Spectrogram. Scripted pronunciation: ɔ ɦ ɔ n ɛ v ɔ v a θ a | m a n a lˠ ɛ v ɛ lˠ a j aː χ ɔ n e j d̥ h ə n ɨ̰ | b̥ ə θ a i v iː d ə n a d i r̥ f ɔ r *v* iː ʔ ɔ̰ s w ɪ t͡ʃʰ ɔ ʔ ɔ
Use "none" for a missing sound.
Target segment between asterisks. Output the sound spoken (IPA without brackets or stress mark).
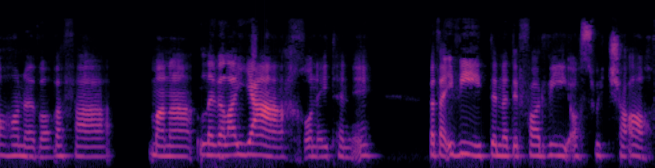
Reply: v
